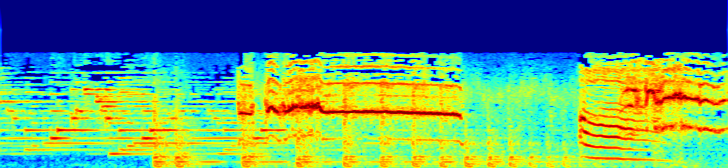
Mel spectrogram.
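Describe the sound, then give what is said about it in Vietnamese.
Roosters crow loudly to mark the hour, several long, drawn-out calls overlapping one after another until the end, with no talking. “Đêm lạc lối đến du sơn, gà eo ốc nhắc giờ hạ giới.”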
